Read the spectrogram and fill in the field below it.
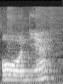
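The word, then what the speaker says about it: Áine: There are other names like Andrew, which could still be pronounced Andrew, but spelt like this. Anne becomes Anya.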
